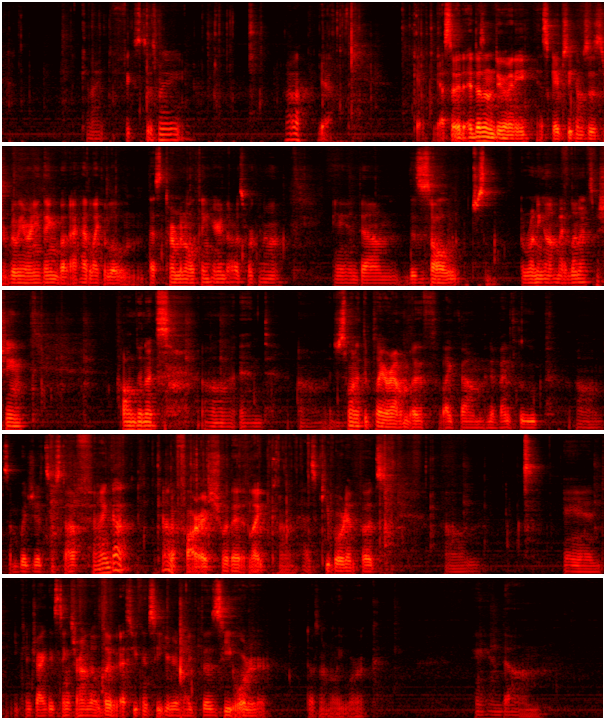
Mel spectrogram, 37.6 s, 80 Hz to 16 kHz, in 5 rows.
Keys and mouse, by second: 0.0-2.6 typing, 3.0 Return, 3.7-4.7 typing, 4.9 Return, 8.7-10.0 drag, 10.5-11.2 drag, 12.1 click, 12.6-13.8 drag, 15.6 click, 18.2 click, 18.7 click, 19.2-20.9 drag, 21.4 click, 22.6 click, 24.3 BackSpace, 25.5-26.8 typing, 27.3 Return, 28.9-29.6 drag, 29.8-31.3 drag, 33.2-34.4 drag, 36.4 click.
